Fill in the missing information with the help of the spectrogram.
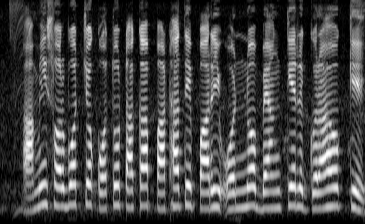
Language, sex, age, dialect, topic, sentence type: Bengali, male, 31-35, Jharkhandi, banking, question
